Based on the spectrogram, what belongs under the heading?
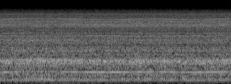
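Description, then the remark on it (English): A steady, loud electric mixer whipping batter to thick ribbons whirs continuously, a dense buzzing hum with a faint high-pitched whine running through it, no voices over it. “Want to get those ribbons slightly thicker, but I don't want to over whip.”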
